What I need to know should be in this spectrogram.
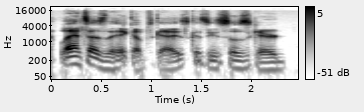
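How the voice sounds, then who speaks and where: A man chatting and joking as co-host while playing a horror game, quick to nervous laughter. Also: low voice, vocal fry, no echo, studio quality. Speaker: co-host of a horror gaming show.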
